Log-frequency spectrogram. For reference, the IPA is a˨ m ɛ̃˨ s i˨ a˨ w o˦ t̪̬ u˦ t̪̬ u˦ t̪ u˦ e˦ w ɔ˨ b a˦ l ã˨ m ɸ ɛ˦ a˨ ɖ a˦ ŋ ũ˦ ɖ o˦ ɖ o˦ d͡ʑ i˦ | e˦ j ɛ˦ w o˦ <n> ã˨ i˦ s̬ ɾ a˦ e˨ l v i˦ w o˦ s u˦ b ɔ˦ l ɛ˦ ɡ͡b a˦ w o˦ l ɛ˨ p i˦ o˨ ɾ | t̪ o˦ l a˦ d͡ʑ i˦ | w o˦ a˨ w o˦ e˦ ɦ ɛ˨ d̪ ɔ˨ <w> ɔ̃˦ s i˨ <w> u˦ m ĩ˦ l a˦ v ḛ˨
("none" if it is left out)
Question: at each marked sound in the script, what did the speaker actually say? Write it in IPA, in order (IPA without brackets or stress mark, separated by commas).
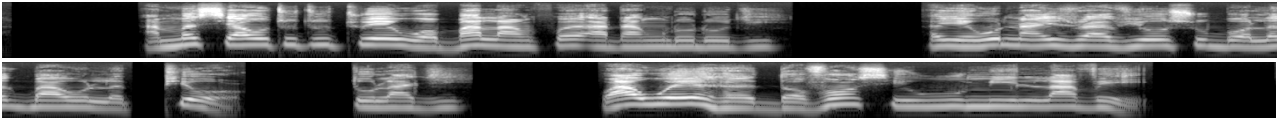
n, v, w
